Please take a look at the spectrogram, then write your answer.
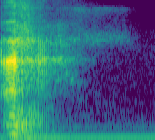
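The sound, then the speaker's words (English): A single short throat clearing: a quick raspy burst that fades out within a second, with no talking around it. “I was clearing my throat because I'm like, there's nowhere to go here.”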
